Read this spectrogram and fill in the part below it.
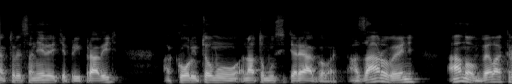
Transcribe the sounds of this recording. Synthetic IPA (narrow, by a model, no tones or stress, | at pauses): akt̪ɔɾɛːsaɲɛʋɪjɛcɛpɾipɾaʋic | akʊɔlit̪ɔmunat̪ɔmusiːcɛɾɛaɡɔʋa̰cazaːɾɔʋɛɲ | ʔaːnɔʋɛlakɾ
